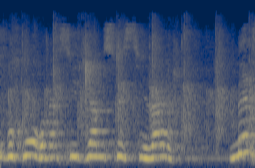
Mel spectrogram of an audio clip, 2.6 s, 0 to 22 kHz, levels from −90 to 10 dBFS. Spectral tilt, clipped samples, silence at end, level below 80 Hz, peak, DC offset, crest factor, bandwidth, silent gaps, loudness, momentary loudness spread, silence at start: -4 dB/octave; under 0.1%; 0 s; -74 dBFS; -8 dBFS; under 0.1%; 14 dB; 13 kHz; none; -23 LUFS; 15 LU; 0 s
